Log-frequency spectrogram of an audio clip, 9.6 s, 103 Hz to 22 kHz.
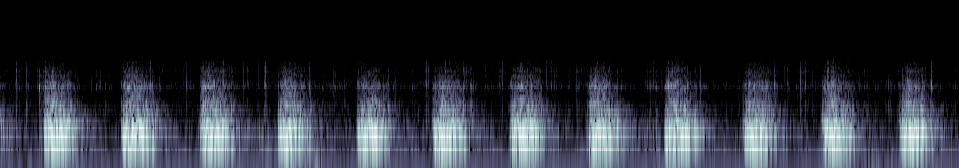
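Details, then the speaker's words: Regular heart cycles at about 77 a minute, each with a loud harsh blowing systolic murmur: a double systolic murmur, mid-systolic ejection from pulmonary stenosis plus early systolic from a ventricular septal defect. "vamos a escuchar un soplo mesosistólico de inyección pulmonar funcional en una comunicación interauricular primero y luego un doble soplo sistólico mesosistólico por estenosis pulmonar y protos sistólico por comunicación interventricular escuchémoslo"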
